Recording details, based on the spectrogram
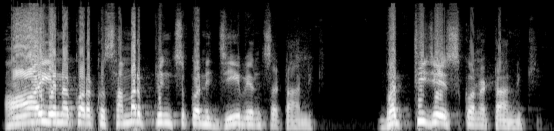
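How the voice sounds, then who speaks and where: A man's voice: high voice, warm tone. A man preaching a sermon at a church service, emphatic and drawing out key words. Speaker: pastor.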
